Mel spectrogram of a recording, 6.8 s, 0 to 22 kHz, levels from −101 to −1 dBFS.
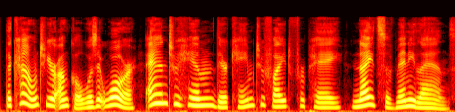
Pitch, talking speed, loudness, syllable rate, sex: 215 Hz, 175 wpm, -18 LUFS, 3.6 syllables/s, female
